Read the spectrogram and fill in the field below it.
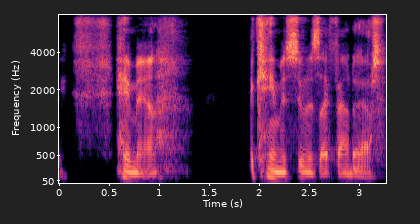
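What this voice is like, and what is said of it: Character voice of an aroused man. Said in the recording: “this is my impression of a guy who's really aroused by tragedies responding to a tragedy”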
